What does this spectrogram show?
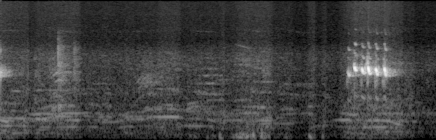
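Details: Six-month-old sooty-headed bulbul learning ropel and garuda styles: soft low murmurs and clicks, then one loud rattling burst of about six quick pulsed notes near the end.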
